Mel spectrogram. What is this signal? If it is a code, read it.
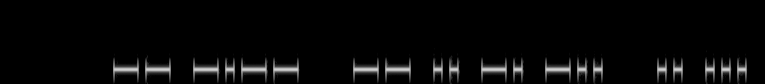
Morse code, heard as a keyed tone, about 15 wpm, 700 Hz. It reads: MY MIND IS
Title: Sentences from Top 1000 Words - Review Part 1 - 15wpm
